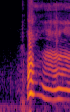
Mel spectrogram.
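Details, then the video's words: Catahoula dog begging for breakfast, after its owner speaks about steak: a sharp yelp-like onset that slides into a sustained, slightly wavering whine. "Dog Talks Back To Owner"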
